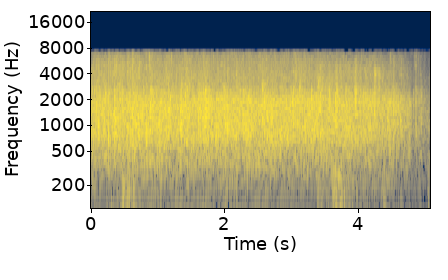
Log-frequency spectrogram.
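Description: Audience applause welcoming a poet to the stage: dense, continuous clapping from a crowd that holds steady for about five seconds before starting to fade.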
